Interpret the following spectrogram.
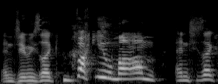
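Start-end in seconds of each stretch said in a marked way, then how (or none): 0.8-1.6 put-on high, loud kid shout; a rude boy screaming back; bratty kid yelling. Jimmy yelling back at his mom, high and loud.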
